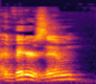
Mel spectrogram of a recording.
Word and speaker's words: Invader Zim: Any trailers I didn't mention you noticed that Invader Zim, if I'm saying it right.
